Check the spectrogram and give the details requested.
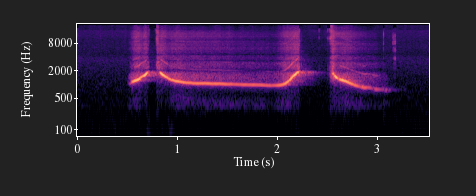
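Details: Pure whistled phrase from an Indian ringneck parakeet: a short upward slide, a drawn-out level whistle lasting over a second, a sharp rise, then a descending closing note in a quiet room.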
